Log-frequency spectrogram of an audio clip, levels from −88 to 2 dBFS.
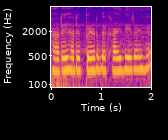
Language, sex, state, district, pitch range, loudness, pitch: Hindi, female, Uttar Pradesh, Lucknow, 220-230 Hz, -12 LUFS, 225 Hz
